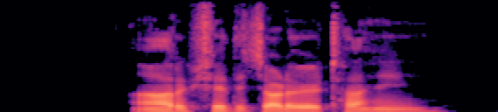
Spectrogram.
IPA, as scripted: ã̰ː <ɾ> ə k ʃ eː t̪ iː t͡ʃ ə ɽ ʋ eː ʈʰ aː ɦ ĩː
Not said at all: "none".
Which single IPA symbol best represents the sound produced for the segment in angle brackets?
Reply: ɾ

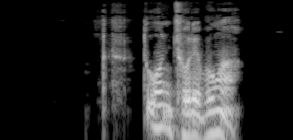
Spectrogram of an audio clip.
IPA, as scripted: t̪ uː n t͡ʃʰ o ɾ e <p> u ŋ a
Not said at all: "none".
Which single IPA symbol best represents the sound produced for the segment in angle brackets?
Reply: b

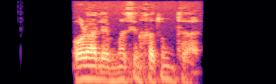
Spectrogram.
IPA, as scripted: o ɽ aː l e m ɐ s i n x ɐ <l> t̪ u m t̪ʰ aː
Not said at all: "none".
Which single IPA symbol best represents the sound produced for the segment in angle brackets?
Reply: none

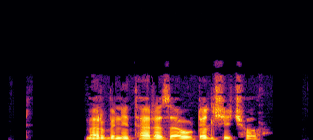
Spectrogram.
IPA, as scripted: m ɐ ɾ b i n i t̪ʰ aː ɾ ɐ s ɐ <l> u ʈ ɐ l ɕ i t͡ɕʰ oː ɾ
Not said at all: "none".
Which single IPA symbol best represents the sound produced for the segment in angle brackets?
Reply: none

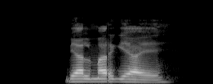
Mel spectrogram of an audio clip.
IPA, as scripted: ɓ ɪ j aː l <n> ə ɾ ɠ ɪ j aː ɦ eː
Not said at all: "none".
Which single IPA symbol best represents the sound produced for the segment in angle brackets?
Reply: m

